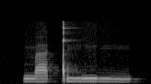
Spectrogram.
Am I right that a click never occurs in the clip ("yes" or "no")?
no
